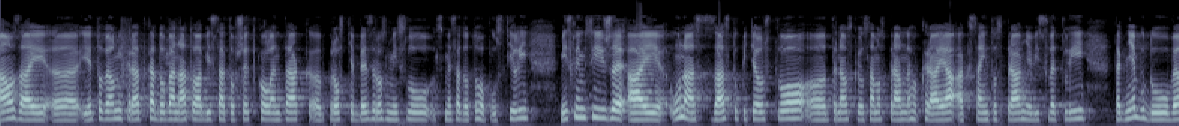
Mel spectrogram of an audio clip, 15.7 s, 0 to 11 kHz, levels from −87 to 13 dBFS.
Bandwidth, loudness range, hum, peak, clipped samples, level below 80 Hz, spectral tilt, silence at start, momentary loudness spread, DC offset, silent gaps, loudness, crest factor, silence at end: 7.4 kHz; 5 LU; none; 0 dBFS; under 0.1%; -56 dBFS; -5 dB/octave; 0 s; 10 LU; under 0.1%; none; -19 LUFS; 18 dB; 0 s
